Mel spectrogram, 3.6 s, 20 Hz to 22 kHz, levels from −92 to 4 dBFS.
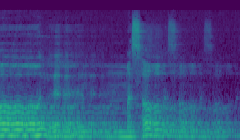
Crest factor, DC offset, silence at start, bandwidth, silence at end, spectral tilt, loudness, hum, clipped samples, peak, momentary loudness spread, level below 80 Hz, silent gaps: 16 dB; under 0.1%; 0 s; 16 kHz; 0 s; -6 dB/octave; -32 LUFS; none; under 0.1%; -16 dBFS; 14 LU; -72 dBFS; none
